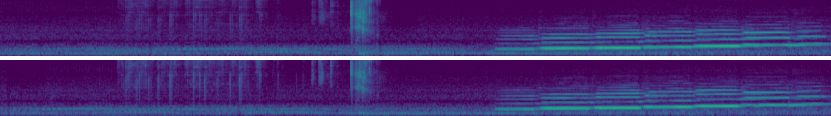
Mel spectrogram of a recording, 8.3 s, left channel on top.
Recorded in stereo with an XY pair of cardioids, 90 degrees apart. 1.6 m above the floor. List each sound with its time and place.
1.2 s keys jangling: 65° right, 3 m
3.5 s crumpling: 30° left, 0.8 m
5.0 s a flute: 5° right, 6 m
